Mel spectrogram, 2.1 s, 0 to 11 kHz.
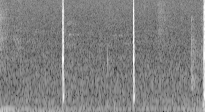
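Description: FL Studio's metronome ticking twice, evenly about 0.7 s apart (about 85 beats a minute). It is the count-in before a MIDI keyboard part is recorded.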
